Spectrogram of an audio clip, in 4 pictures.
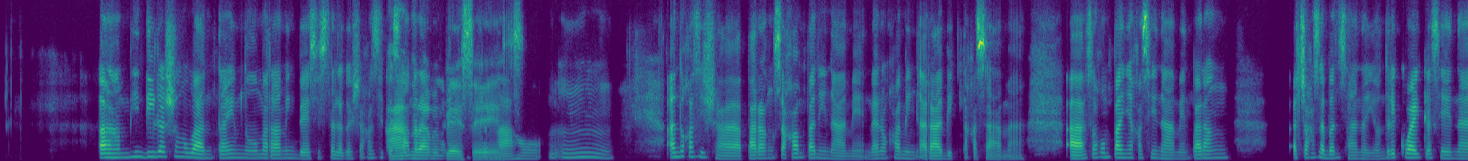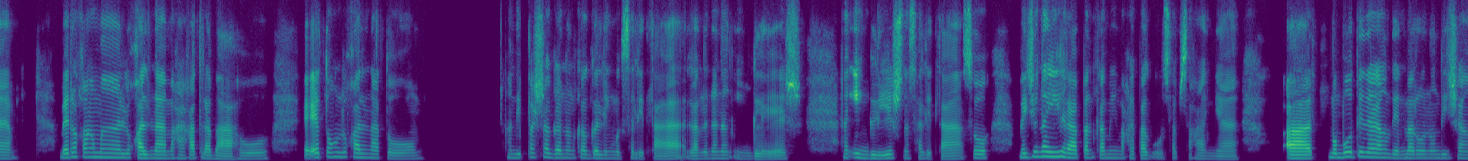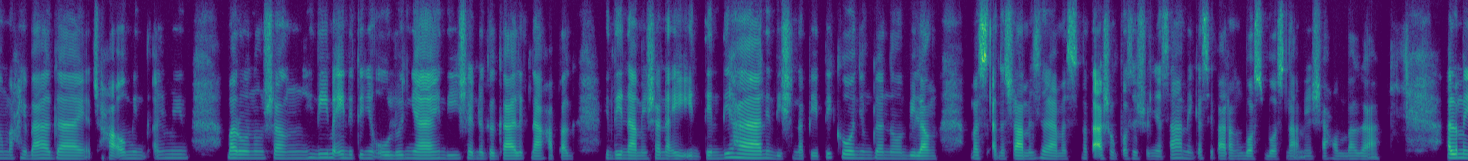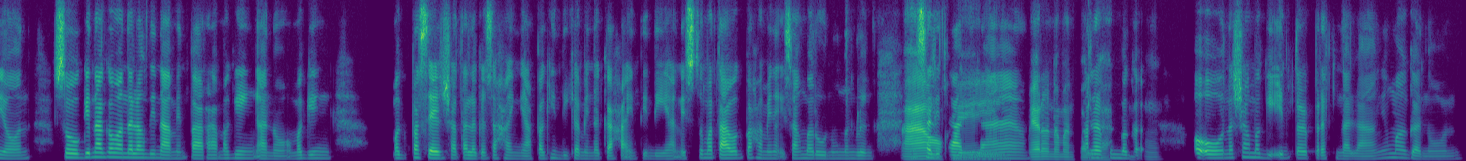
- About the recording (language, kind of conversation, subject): Filipino, podcast, Paano mo hinaharap ang hadlang sa wika kapag may taong gusto mong makausap?
- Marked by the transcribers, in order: other noise; tapping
